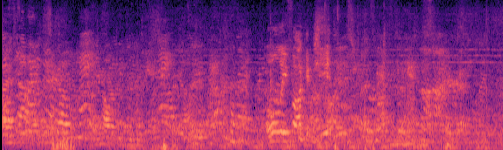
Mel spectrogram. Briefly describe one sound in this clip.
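A man talks loudly close by.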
